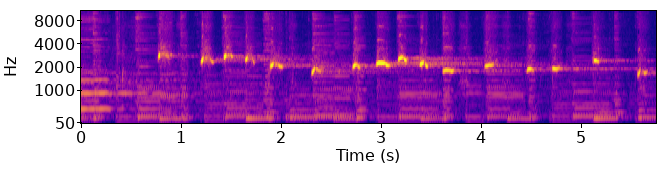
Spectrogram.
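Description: A bright, high whistled melody, a rubber toy hedgehog whistling through holes in its right side, steps through short held notes over a steady, bouncy musical accompaniment with a repeating bass line. No one speaks.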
